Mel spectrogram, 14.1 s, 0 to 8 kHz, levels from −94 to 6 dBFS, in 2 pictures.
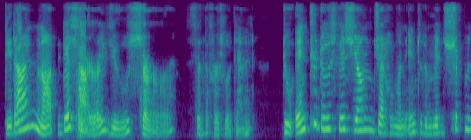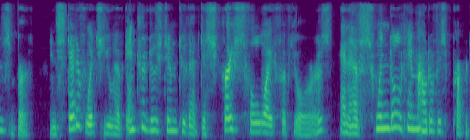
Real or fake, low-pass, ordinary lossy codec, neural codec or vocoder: fake; 7.2 kHz; AAC, 32 kbps; vocoder, 22.05 kHz, 80 mel bands, HiFi-GAN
